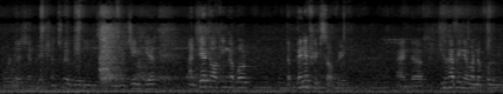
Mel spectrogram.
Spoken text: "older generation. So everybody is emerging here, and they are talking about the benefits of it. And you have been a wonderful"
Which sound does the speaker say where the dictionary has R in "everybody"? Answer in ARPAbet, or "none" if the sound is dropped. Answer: none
